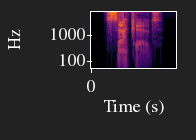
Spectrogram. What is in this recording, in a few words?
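"saccate", British English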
